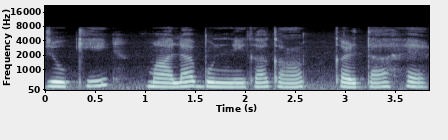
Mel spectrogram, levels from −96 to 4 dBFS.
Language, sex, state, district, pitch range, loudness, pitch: Hindi, female, Chhattisgarh, Raipur, 190-210 Hz, -16 LUFS, 195 Hz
